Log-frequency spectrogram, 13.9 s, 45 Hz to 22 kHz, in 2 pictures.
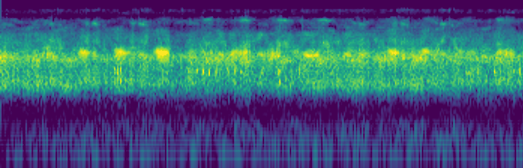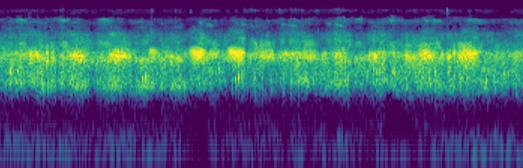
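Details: Dense chorus of frogs calling from lotus rice paddies along a rural road, Echizen, Fukui, Japan, recorded 12 June 2021, with tree frogs, pond frogs and wrinkled frogs among the singers. Overlapping rattling croaks pulse steadily throughout, over a faint low hum.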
